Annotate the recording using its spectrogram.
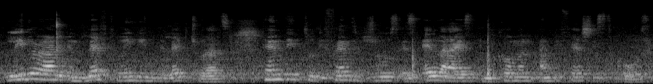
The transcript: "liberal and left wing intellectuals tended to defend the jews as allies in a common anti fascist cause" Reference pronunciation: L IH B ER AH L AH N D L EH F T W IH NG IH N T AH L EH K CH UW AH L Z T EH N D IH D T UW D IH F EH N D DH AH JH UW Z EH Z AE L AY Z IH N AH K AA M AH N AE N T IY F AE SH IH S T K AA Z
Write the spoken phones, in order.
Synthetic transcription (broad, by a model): L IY B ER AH L AH N D L EH F T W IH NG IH N T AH L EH K CH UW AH L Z T EH N D IH D T UW D IH F EH N D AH JH UW Z EH Z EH L AY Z IH N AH K AA M AH N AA N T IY F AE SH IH S T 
